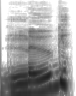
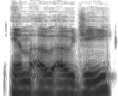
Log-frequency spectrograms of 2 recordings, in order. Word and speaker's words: Moog: was using and he referenced the Moog m-o-o-g it's pronounced Moog oh my God so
